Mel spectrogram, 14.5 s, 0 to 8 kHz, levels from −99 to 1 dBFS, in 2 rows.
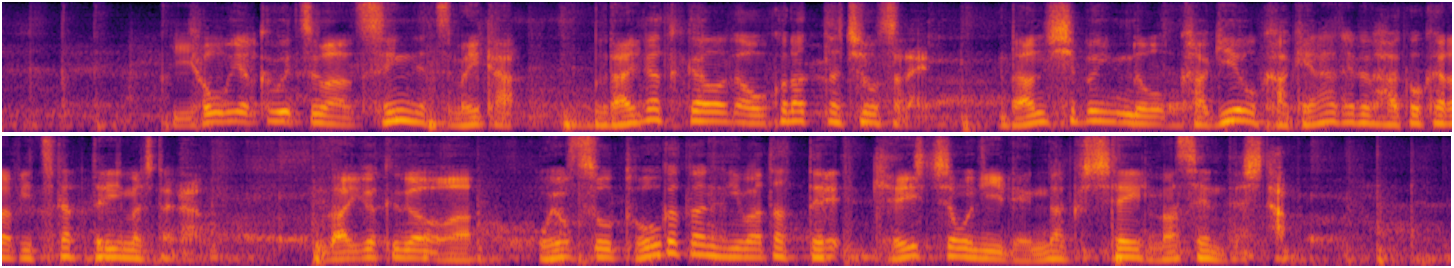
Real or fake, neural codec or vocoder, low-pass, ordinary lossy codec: fake; codec, 16 kHz, 0.8 kbps, ZipCodec; none; none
